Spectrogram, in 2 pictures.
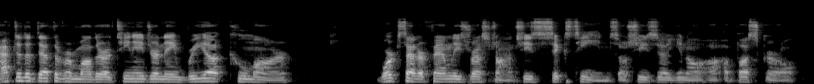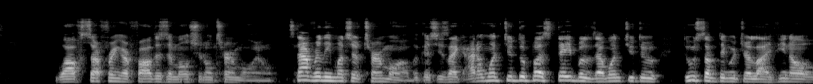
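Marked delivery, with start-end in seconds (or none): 12.8-15.9 put-on Indian accent. Retelling what the father in the movie tells his daughter: indian accent. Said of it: "an Indian accent".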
